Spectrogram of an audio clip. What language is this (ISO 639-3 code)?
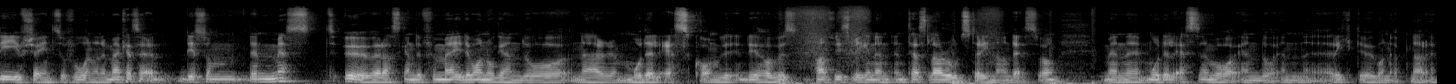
swe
